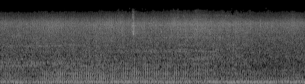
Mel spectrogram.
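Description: Steady low motor rumble, like vehicle engines running at a distance.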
